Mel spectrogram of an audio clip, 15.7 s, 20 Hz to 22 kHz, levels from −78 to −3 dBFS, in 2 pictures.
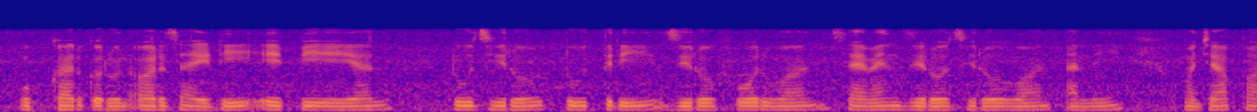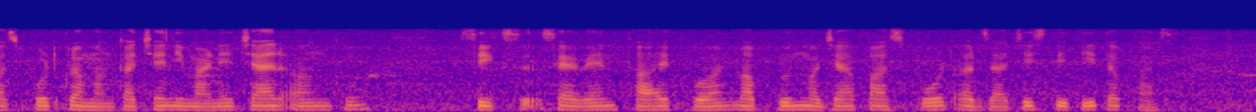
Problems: background sounds at intervals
